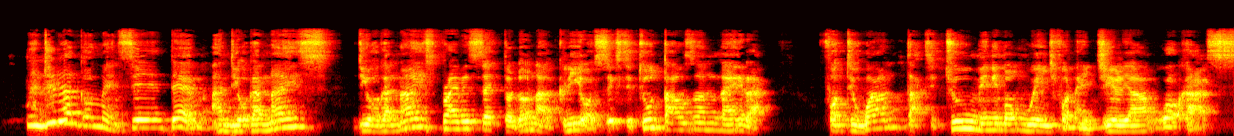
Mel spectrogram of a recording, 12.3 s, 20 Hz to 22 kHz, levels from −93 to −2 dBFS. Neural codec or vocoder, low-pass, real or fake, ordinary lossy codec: codec, 16 kHz in and 24 kHz out, 2.2 kbps, FireRedTTS-2 codec; 9.9 kHz; fake; none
